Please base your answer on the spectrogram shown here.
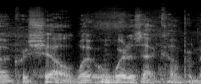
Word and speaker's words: Crixell: It's spelled, I believe it's Crixell, and it's pronounced Crixell, as I was told over there.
